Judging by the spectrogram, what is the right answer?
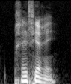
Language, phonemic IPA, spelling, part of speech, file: French, /pʁe.fe.ʁe/, préférer, verb, Fr-préférer.ogg
- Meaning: to prefer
